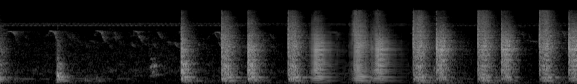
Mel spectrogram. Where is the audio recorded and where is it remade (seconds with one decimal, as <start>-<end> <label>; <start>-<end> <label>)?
0.0-3.1 recorded; 3.1-4.1 remade; 4.1-5.8 recorded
